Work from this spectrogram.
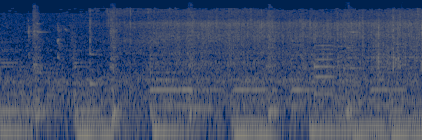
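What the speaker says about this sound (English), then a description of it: "All right, I've greased my pan. Batter in." Crepe batter poured into a greased hot pan gives off a faint, steady sizzle and hiss that runs throughout, set against a rhythmic low musical beat that pulses about twice a second.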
